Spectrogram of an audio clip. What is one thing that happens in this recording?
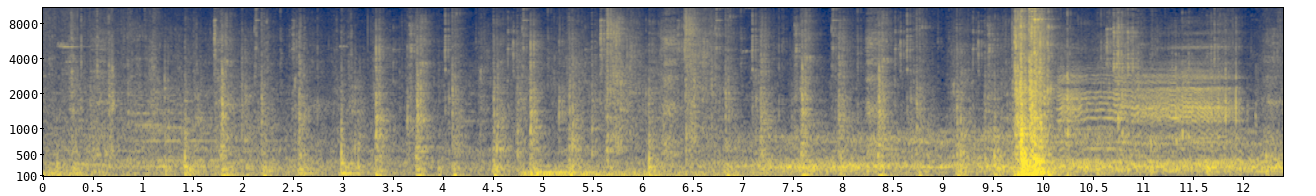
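Footsteps thud steadily on wooden floorboards.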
